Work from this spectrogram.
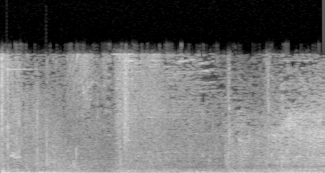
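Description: A Bombarda blasting spell explodes in a spell-casting duel with a loud, heavy boom that opens sharply and then rolls on as a low, rumbling roar.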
